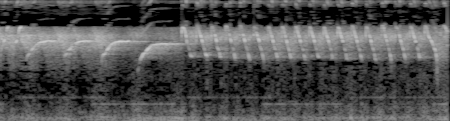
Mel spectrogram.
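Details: Canary calling a rival with sustained song: a few upward-curving whistled sweeps, then a fast, regular buzzy trill of high pulses running to the end, low hum beneath.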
